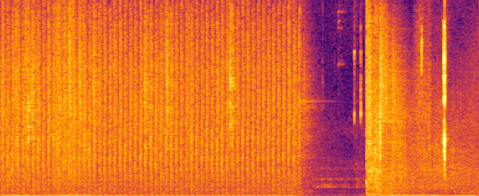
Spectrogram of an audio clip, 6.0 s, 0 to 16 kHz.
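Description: Rapid, sustained tank machine-gun fire in War Thunder realistic battles from a German VK 3002 (M), a dense continuous burst that cuts out briefly near the end before resuming loudly.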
